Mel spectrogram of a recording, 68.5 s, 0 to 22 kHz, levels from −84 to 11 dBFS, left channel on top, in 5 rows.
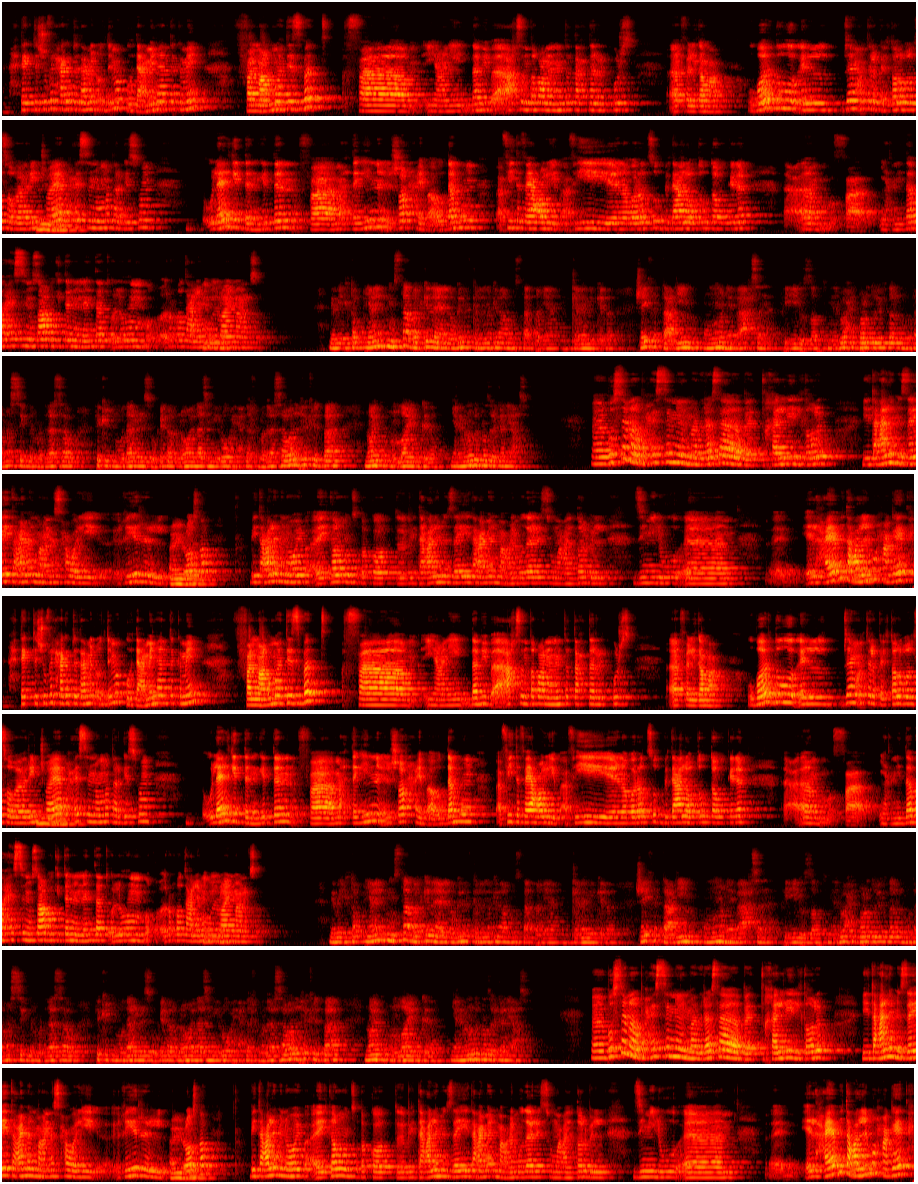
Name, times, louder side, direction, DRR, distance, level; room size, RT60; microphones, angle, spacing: voice 1, 0.1-4.6 5.1-9.4 10.0-10.7 11.2-16.3 16.7-31.1 50.0-57.3 57.6-57.9 58.6-68.5, right 3 dB, 75° right, 3 dB, 0.3 m, -31 dB
voice 2, 14.2-14.7 30.4-30.8 32.3-49.0 57.3-57.8, left 1 dB, 15° left, -7 dB, 0.3 m, -36 dB
2.1 x 2.0 x 3.7 m, 0.91 s
head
